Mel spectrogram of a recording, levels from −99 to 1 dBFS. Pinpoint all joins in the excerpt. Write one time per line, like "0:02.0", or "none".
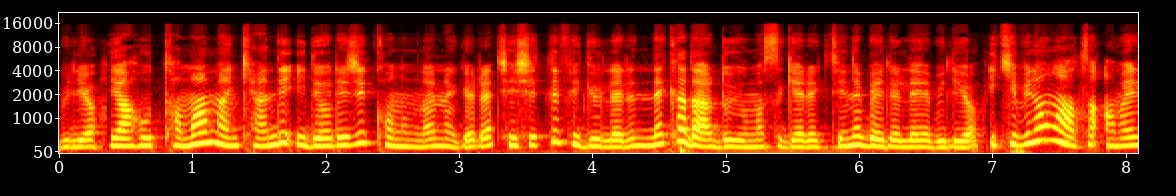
0:06.9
